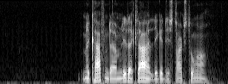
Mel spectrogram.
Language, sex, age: Danish, male, 25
